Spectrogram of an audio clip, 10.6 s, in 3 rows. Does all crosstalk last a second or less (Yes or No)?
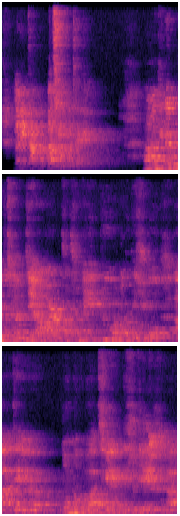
Yes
